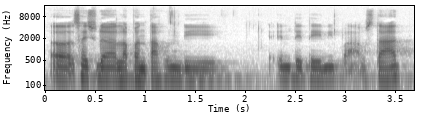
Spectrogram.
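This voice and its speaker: Low-voiced woman with a Batak accent. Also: completely flat delivery, moderate pace, big-room sound. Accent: Batak-flavoured Indonesian. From North Sumatra (Batak). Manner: earnest, explanatory, often adds "gitu ya". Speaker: guest, church pastoral team member. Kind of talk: podcast conversation.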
